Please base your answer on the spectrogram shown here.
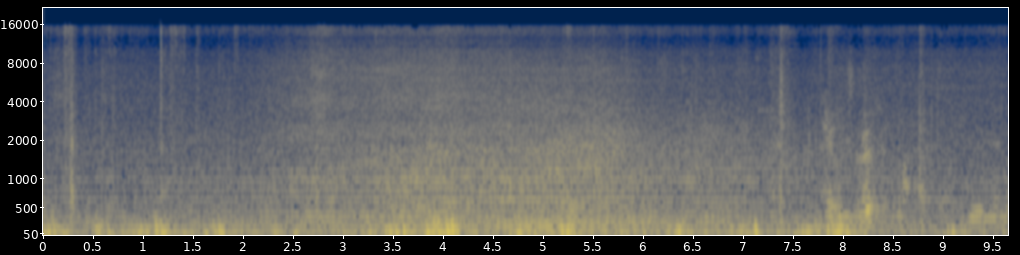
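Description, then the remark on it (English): A car approaches, its engine rumble swelling in the middle over heavy wind buffeting the microphone, with people's voices murmuring throughout. “car's coming, bro.”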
